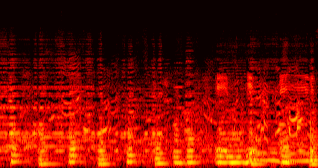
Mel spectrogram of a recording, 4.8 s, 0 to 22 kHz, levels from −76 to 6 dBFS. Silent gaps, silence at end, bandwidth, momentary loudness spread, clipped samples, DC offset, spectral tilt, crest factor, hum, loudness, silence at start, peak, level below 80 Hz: none; 0 s; 10.5 kHz; 6 LU; under 0.1%; under 0.1%; -7.5 dB/octave; 16 dB; none; -24 LUFS; 0 s; -8 dBFS; -52 dBFS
